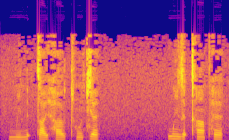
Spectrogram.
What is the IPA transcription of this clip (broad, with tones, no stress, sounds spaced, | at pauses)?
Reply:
m ĩ˨ n ɪ˦ ʔ t a˨ ɪ̯ h a˨ ʊ̯ tʰ ũ˨ t͡ɕ ɛ˦˨ | w ĩ˦˨ z ɛ˦ ʔ kʰ ã˦ pʰ ɛ˦˨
